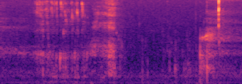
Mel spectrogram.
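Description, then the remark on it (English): Quiet sipping of hot fruit tea: a few short slurps and wet mouth sounds spaced irregularly, with a louder slurp near the end and no talking. “But as I continue to sip it, it's coating my mouth in that kind of like...”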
